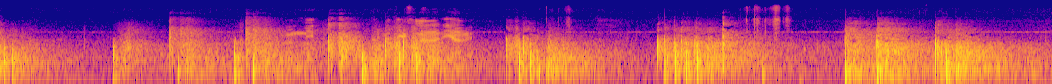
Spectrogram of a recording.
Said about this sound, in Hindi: ये जो आप आवाज सुन रहे हैं, ये गोलियों की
